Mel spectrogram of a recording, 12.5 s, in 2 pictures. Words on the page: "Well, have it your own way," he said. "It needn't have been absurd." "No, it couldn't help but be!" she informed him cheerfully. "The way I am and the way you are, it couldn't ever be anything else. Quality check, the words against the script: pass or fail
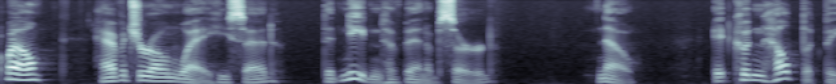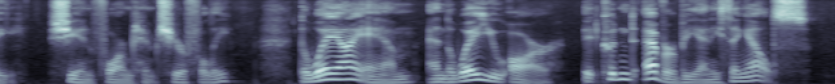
fail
